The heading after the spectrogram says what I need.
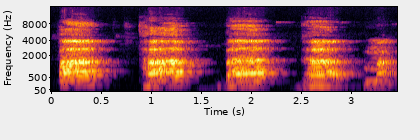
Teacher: दोनों होठ जब स्पर्श होंगे तभी बोला जाएगा, क्योंकि ये ओष्ठ्य वर्ण है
